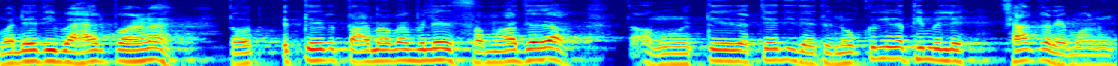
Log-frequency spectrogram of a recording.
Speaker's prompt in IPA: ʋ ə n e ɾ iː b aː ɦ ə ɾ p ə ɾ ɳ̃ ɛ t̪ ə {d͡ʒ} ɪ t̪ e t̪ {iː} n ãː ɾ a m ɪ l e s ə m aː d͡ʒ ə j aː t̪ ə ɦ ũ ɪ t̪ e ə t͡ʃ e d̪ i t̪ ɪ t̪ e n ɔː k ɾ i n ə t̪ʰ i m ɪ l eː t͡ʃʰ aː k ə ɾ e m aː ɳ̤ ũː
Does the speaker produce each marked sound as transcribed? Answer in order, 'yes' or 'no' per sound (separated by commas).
no, no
